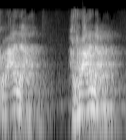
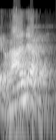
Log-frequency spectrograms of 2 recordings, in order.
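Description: First: Rana for Rahner, ending in an open "na"; German pronunciation. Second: Rahner as "RRA-ner", final R sounded; Spanish pronunciation. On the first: Preacher modelling how Germans say it, Rana without final R. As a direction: drop the final R, "RAH-na" for Rana. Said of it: "ellos pronuncian más o menos". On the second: Tourist in Germany misunderstood, Rahner said Spanish-style with final R. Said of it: "no, no le entienden". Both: Shown as a demonstration.

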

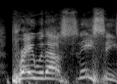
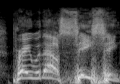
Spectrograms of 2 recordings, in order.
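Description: First: "sneezing" said by mistake for ceasing; slip of the tongue. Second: Said in the usual way. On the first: Real, not acted. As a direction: stumble into "sneezing", with an extra n sound. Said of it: "I almost said". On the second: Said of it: "But anyway".

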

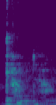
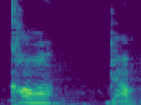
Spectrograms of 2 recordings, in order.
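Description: First: Much softer, almost breathed calm down; hushed. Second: Calm down said much louder, firm and declared; loud and clear. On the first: Advising viewers on self-talk, very softly. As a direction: murmur it gently to yourself. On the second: Telling viewers to profess it, loud and firm. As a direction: proclaim it out loud to yourself. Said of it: "Profess it out loud". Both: Shown as a demonstration.

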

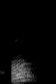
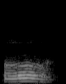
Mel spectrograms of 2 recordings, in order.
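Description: First: "o" cut short; short vowel. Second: "oo" held out; long vowel. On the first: Teacher naming the short vowel for learners, short vowel. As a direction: keep "o" to a quick beat. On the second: Teacher naming the long vowel for learners, long vowel. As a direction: hold the "oo" longer. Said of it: "and long". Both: Shown as a demonstration.

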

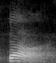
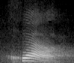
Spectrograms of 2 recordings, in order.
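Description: First: Khoa said with an R hook, tongue curled at the end; rhotic khoa. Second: Said in the usual way. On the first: Shown as a demonstration. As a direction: curl the tongue as you finish Khoa. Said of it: "chúng ta phải đọc uốn lưỡi". (Khoa đọc uốn lưỡi thêm âm R) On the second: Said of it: "thêm âm R và chúng ta phải đọc uốn lưỡi".

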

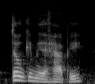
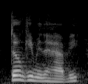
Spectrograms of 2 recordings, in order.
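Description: Both takes have the same delivery.

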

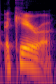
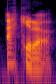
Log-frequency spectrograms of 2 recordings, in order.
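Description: First: Akira stressed on the middle syllable, uh-KEER-uh; pronunciation variant. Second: Akira stressed on the first syllable, AK-uh-ruh; pronunciation variant. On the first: Offering viewers the alternative title, Akira stressed in the middle. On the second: Offering viewers a film title's pronunciation, Akira stressed up front. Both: Shown as a demonstration. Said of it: "I think it's pronounced Akira".

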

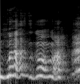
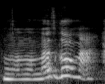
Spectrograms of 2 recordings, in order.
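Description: First: Giggling, higher voice; laughing mock demand for more gummies; laughing greedy plea. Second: Said in the usual way. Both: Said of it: "ya saben".

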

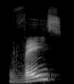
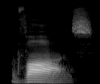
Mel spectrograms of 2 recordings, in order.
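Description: First: Vase as "vayss"; vase rhyming with face; American pronunciation. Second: Vase as low "vahz"; vase with a long "ah"; British pronunciation. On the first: Teacher contrasting for students, American vase as "vayss". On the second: Teacher contrasting for students, British vase as "vahz". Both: Shown as a demonstration. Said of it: "완전 달라지죠".

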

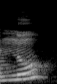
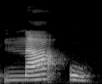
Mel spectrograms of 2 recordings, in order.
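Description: First: "no" with a single O vowel, rising; wrong "no". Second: "nao" split into open A, then O; correct "now". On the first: Teacher showing students the mistake, wrong "no". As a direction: say "now" wrongly as "no", lifted at the end. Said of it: "C'est pas no". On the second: Teacher correcting the vowel for students, two-part "nao". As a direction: say "nao" with both vowels clearly heard. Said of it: "C'est nao". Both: Shown as a demonstration.

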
